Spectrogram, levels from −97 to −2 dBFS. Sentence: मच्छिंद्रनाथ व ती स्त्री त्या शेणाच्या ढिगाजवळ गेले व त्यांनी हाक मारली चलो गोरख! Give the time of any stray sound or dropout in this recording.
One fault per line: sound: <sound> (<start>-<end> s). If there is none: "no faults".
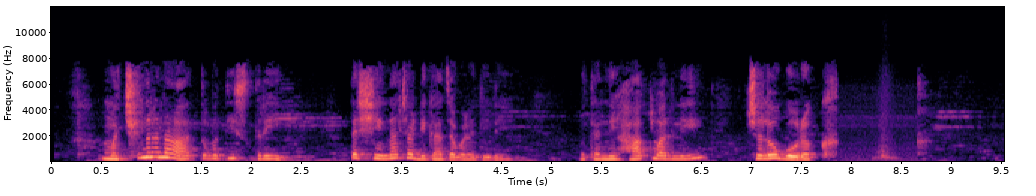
sound: whoosh (8.2-8.5 s)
